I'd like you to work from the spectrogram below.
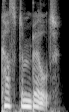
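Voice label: "custom built", British English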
